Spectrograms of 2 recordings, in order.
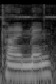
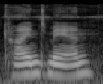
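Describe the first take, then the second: First: The two words are run together quickly. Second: The two words are said slowly and separately. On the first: "but we say it fast" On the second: "like kind man"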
